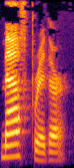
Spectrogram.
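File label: "mouth breather", English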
